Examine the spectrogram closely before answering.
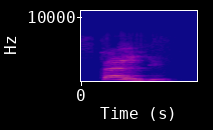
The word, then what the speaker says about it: salut: The next greeting is salut. Sa lut. Salut. Salut is informal.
